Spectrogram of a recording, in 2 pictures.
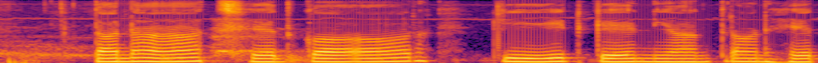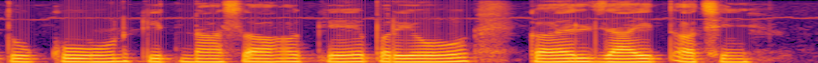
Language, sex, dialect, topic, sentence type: Maithili, male, Southern/Standard, agriculture, question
